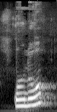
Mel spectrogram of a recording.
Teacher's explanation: qaf, huruf tebal, angkat pangkal lidah,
